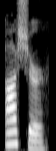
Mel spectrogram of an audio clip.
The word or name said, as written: osher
